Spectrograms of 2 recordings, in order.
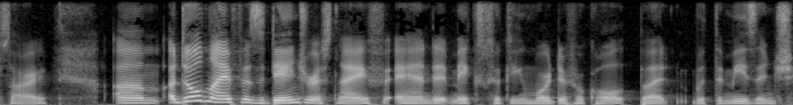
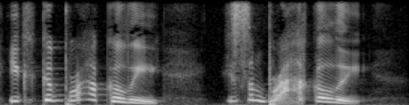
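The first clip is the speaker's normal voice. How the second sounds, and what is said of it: Christopher Walken impression. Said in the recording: “my Christopher Walken impression”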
